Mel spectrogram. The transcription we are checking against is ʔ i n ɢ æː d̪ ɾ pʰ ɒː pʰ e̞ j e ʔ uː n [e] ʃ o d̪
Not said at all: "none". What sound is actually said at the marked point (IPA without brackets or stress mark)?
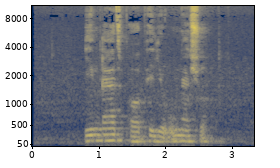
æ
